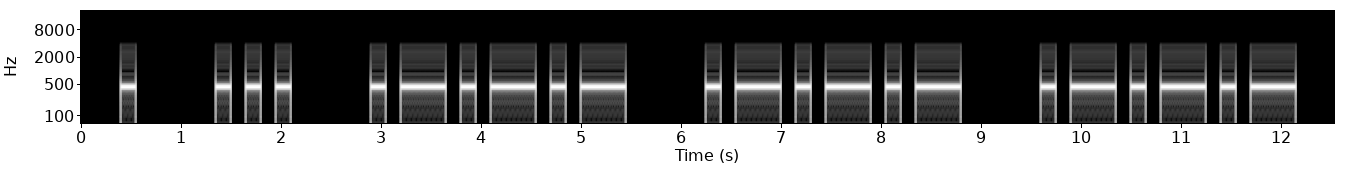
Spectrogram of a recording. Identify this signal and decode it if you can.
Morse code, heard as a keyed tone, about 8 wpm, spaced as for 6 wpm, 440 Hz. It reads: ES...
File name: morse / headlines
